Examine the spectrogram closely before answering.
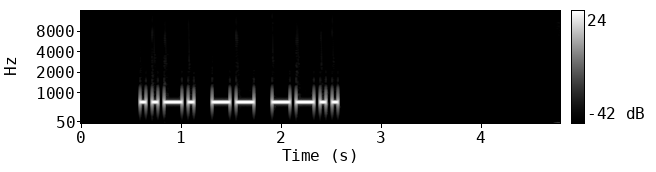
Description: Morse code, heard as a keyed tone, about 21 wpm, 700 Hz. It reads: FMZ
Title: USA Call Sign Postfixes - 3 Letters 20wpm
